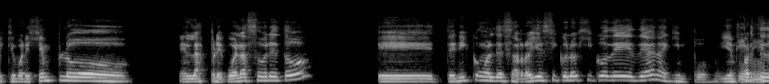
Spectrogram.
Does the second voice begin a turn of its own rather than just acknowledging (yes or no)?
no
